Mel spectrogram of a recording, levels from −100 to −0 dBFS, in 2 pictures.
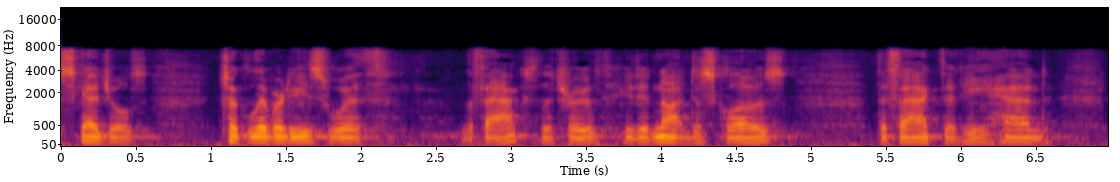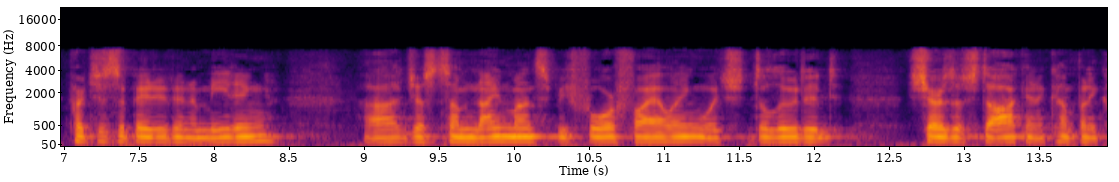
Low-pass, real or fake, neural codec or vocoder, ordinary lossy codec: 7.2 kHz; fake; codec, 24 kHz, 3.1 kbps, DualCodec; MP3, 64 kbps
